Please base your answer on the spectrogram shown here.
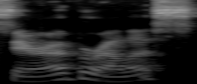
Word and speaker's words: Sara Bareilles: is not how I predict it would be pronounced in France but it's her truth and so her name is Sara Bareilles and the song is a song called brave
